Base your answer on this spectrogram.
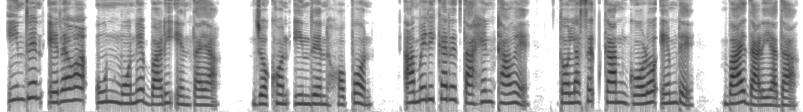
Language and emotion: Santali, sad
